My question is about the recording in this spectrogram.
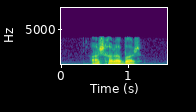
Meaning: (noun) Ashkharhabar, Modern Armenian; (adverb) in Ashkharhabar, in Modern Armenian
- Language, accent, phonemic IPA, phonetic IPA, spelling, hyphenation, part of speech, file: Armenian, Eastern Armenian, /ɑʃχɑɾɑˈbɑɾ/, [ɑʃχɑɾɑbɑ́ɾ], աշխարհաբար, աշ‧խար‧հա‧բար, noun / adjective / adverb, Hy-աշխարհաբար .ogg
